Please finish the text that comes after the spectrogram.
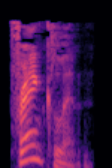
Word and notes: franklin: British English

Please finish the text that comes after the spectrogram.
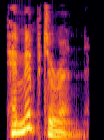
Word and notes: hemipteran: British English

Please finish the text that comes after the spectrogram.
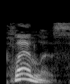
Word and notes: planless: British English

